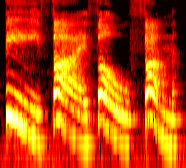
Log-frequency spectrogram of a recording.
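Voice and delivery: loud booming giant voice; bawling giant. Acted. Giant bellowing down the beanstalk, loud booming voice. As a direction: boom each word like a huge giant. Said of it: "a horrible giant voice bawling".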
